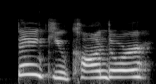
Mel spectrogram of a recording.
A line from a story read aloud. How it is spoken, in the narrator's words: shouted Fox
